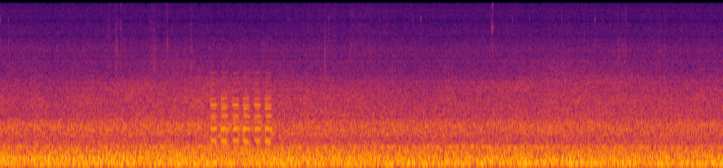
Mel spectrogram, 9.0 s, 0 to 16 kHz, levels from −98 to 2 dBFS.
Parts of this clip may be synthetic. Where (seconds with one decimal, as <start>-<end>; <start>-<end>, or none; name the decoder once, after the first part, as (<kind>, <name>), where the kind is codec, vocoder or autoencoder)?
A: none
